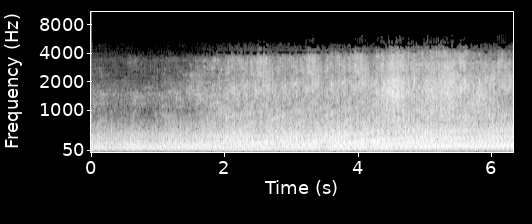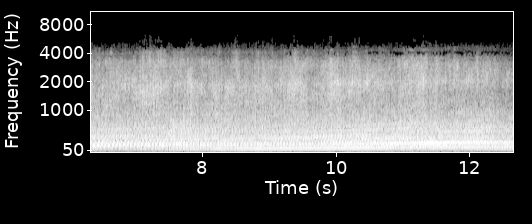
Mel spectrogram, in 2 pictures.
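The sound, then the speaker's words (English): Test pilot Stan Mercer's new propeller plane takes off on a test flight, its engine roaring steadily, the droning pitch slowly rising as it builds power, with no voices over the sustained, loud hum. “Wow, look at that guy take off. Like he was driving a Jeep.”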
